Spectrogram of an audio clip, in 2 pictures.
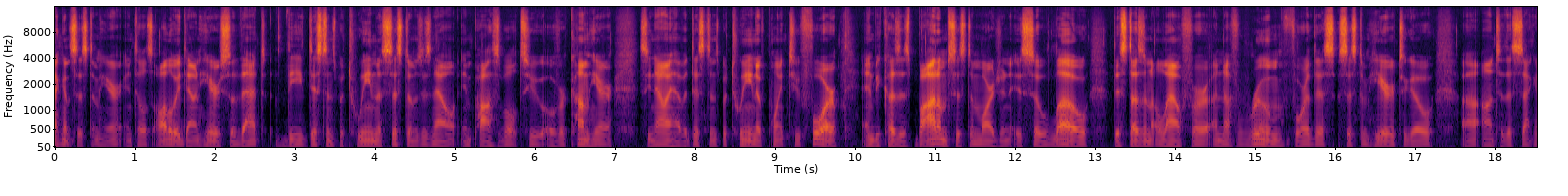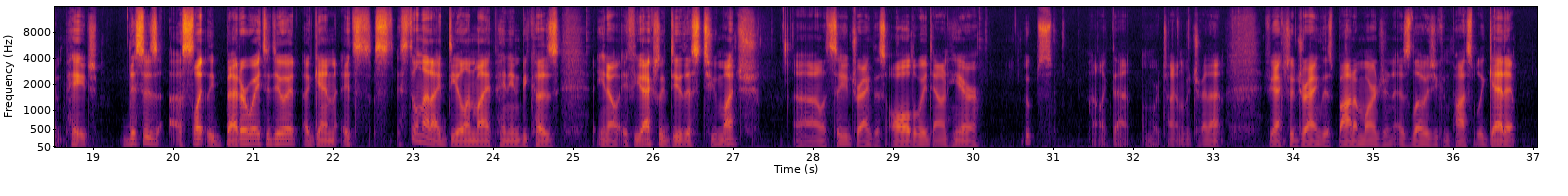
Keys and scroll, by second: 26.1 super+z, 27.6 super+z, 31.1 super+z, 32.5 super+z.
